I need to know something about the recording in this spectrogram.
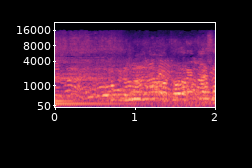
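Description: Several people talking over one another in agitated chatter; the devotional music with its drum beats breaks off at the very start.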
